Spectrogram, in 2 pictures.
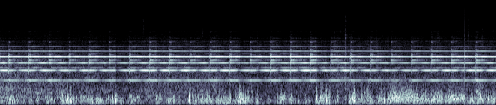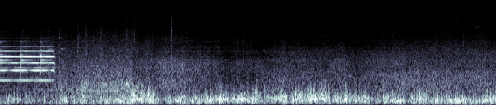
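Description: A train rumbles along the tracks, drawing closer.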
